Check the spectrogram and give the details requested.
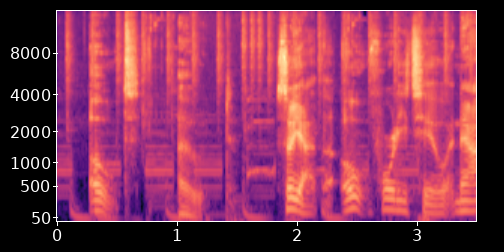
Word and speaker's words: Haute: Nope, not hot, Hoyt, or any of the things. It's actually pronounced Haute.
